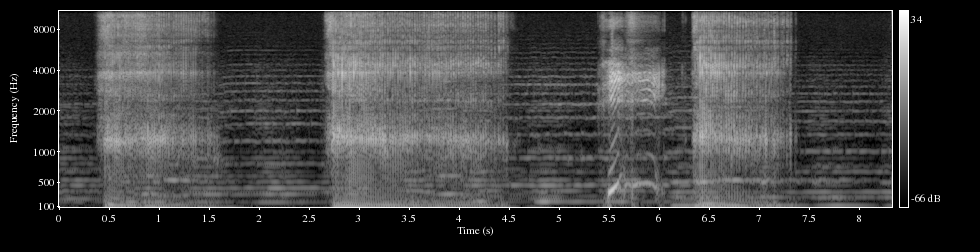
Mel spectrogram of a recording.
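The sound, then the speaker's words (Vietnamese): An old man snores loudly: three long, rasping snores in a slow rhythm. A shorter squeaky sound falls between the second and third. “Lão ngáy vừa to mồm vừa thối quá.”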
